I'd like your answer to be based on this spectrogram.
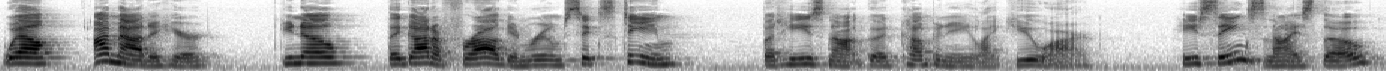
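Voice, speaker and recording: Chummy male janitor for a children's story, voiced by a woman; folksy, exclamatory, bright and forceful. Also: medium pitch, animated, a little slow. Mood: fond. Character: friendly, hearty male school janitor, big-hearted and chatty. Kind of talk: children's book read aloud.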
